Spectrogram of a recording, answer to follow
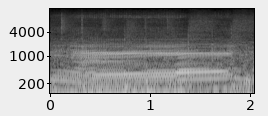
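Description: Motorcycle engine running under way, its pitch climbing steadily after a dip at the start, then falling near the end as with a gear change, over low wind rush.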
